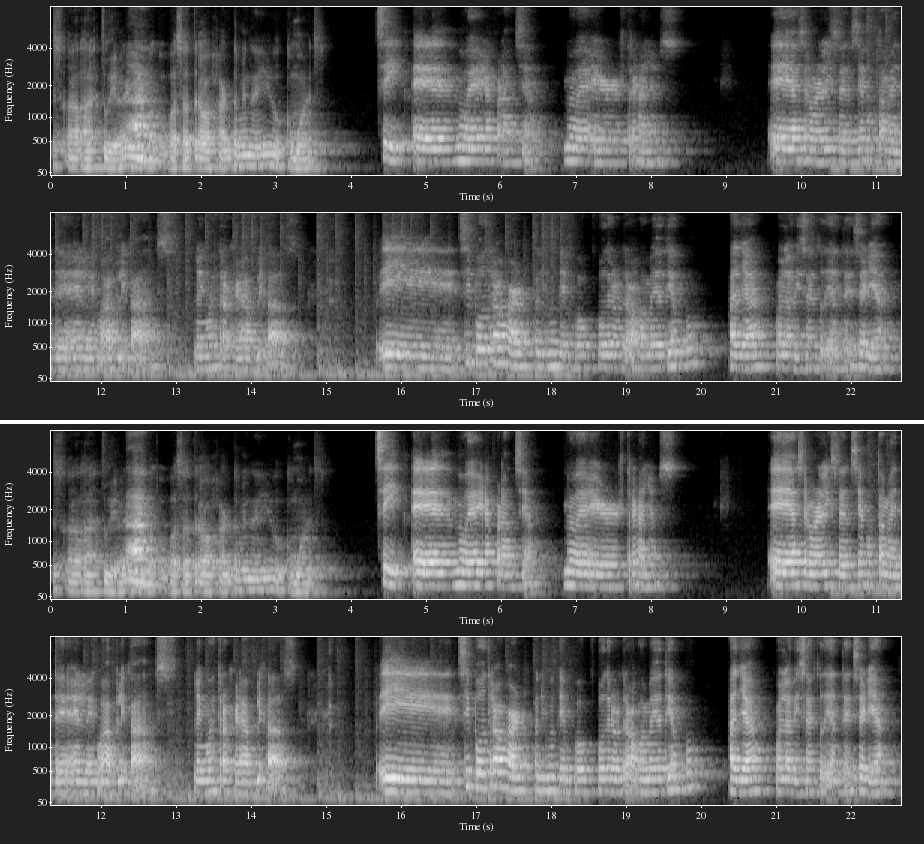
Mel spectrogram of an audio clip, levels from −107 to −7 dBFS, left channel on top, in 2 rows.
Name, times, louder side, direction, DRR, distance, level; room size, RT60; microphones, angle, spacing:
voice 1, 0.0-3.5, left 2 dB, 25° left, 8 dB, 0.3 m, -31 dB
voice 2, 1.0-1.4 4.3-6.5 6.8-8.3 9.5-12.9 13.2-14.6 15.7-19.9 20.4-22.5, right 4 dB, 85° right, 6 dB, 0.6 m, -29 dB
sound 1, 10.4-18.4, equal, 80° left, 1.3 m, -49 dB
5.4 x 2.3 x 3.7 m, 0.91 s
head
